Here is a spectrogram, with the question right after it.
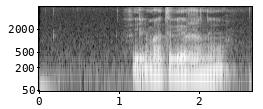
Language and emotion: Russian, neutral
